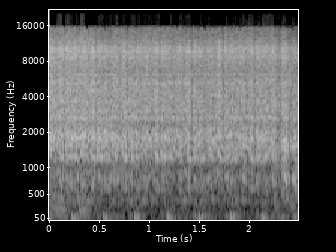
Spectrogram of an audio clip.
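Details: Honda Cargo motorcycle that began making an engine noise after a fall: after the rocker arms and tensioner were adjusted and oil was added, the engine catches and runs at a quick, steady beat with a bright clattering top end, starting and idling normally.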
